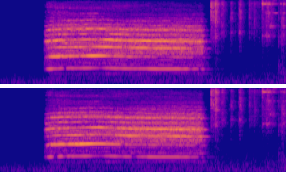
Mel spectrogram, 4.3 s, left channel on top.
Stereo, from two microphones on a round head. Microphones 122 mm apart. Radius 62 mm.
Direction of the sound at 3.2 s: 15° left (ahead or behind).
